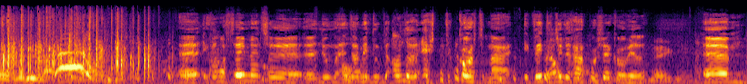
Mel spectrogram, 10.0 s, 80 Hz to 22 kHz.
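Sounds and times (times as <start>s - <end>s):
applause from an audience: 0.0s - 2.3s
speech: 3.0s - 9.9s.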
